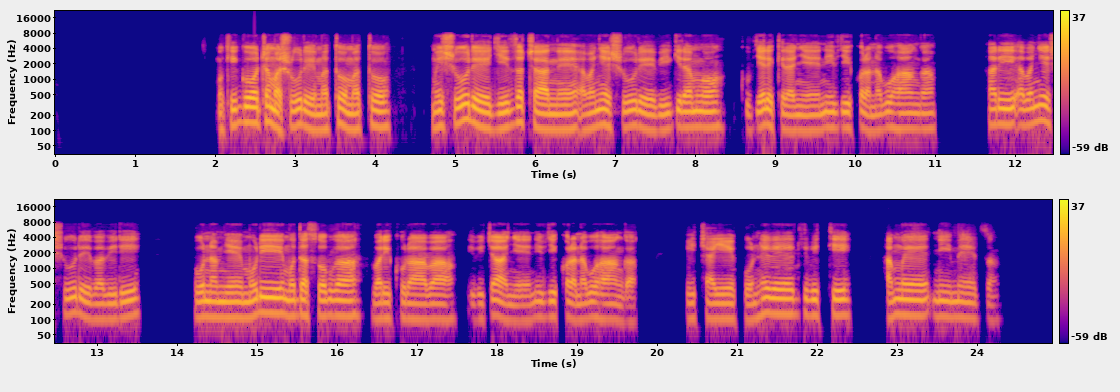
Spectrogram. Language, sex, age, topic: Rundi, female, 25-35, education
